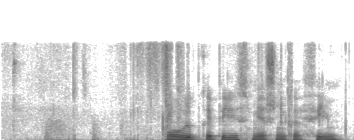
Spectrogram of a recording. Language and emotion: Russian, neutral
